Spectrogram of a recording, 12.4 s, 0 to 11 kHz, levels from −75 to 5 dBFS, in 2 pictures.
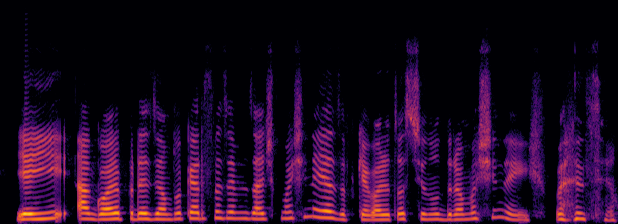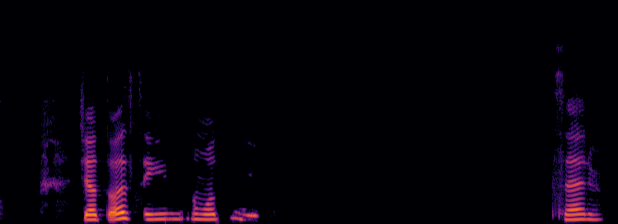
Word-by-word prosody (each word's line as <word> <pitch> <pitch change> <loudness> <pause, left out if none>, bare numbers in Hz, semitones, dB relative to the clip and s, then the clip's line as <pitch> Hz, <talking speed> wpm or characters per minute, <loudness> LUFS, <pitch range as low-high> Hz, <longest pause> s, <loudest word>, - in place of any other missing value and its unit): E - - +1
aí 270 - +7 0.2
agora 265 0 +6
por 275 0 -5
exemplo 265 -1 +3
eu 280 - -3
quero 290 0 +1
fazer 305 0 -4
amizade 280 -2 -2
com 300 - -14
uma 300 - -4
chinesa, 325 -7 0
porque 240 - -4
agora 235 0 +2
eu - - +2
estou 260 +2 -1
assistindo 255 -1 -4
drama 245 +3 -3
chinês, 275 -9 -7
por 255 - 0
exemplo. 250 -5 -6 0.8
Já 235 0 +3
estou 235 - -3
assim 290 +1 +3
em 265 +1 -6
um 260 - -6
outro 250 +2 -4
nível. 430 +9 -11 2.9
Sério? 245 0 -5
265 Hz, 140 wpm, -21 LUFS, 250-290 Hz, 2.9 s, aí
